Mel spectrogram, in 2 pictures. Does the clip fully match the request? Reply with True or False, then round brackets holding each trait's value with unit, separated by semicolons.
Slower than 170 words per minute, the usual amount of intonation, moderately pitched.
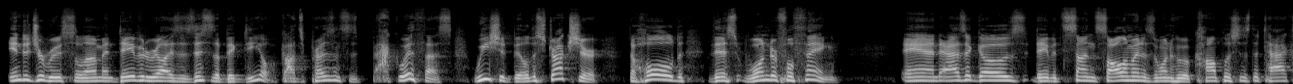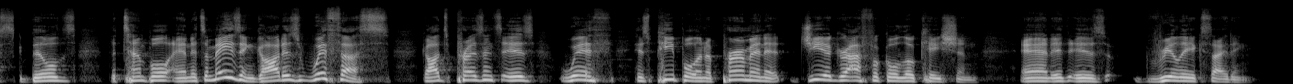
True (155 wpm; 3.7 semitones; 170 Hz)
